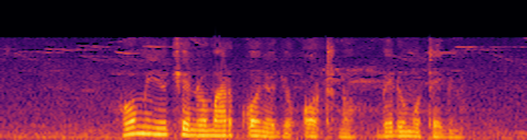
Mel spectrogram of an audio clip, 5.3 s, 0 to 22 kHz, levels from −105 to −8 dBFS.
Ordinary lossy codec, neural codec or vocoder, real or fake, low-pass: AAC, 24 kbps; none; real; 7.2 kHz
